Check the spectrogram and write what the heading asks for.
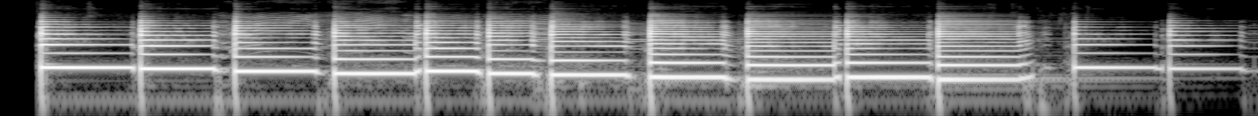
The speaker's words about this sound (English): For the solo section, I wanted it to sound pretty thick, so I actually played four guitars with the same part, but with different sounds. So first, here's the clean guitar.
